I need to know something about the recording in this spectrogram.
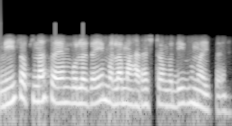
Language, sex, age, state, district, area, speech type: Marathi, female, 30-45, Maharashtra, Nagpur, rural, conversation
